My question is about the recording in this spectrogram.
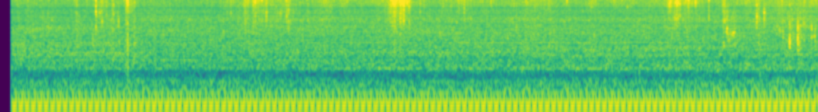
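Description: Pickup truck engine idling: a steady low rumble with an even pulse.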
